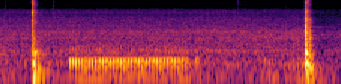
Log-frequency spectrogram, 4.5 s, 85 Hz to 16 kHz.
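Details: Saturn Ultra 4 16K resin printer, platform rising after a print starts: a sharp knock, about a second and a half of buzzing motor run, then another heavy knock from the Z-axis; cause unclear.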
